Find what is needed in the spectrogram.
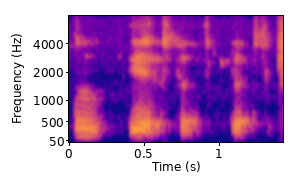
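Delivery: excited whisper under the breath. Real, not acted. Player whispering over a good roll, excited whisper. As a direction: hiss it to yourself, pleased. Quietly delighted at success.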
